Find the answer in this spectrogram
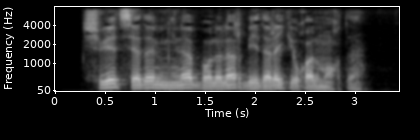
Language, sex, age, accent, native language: Uzbek, male, 25-34, Farg'ona, Uzbek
